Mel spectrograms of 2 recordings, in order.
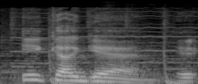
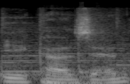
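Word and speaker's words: いい加減: Ikagen. Irresponsible. I think I hear that a lot, but the pronunciation didn't stick to my head. Way of speaking. Ikagen, not ikazen, ikagen. What's this?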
